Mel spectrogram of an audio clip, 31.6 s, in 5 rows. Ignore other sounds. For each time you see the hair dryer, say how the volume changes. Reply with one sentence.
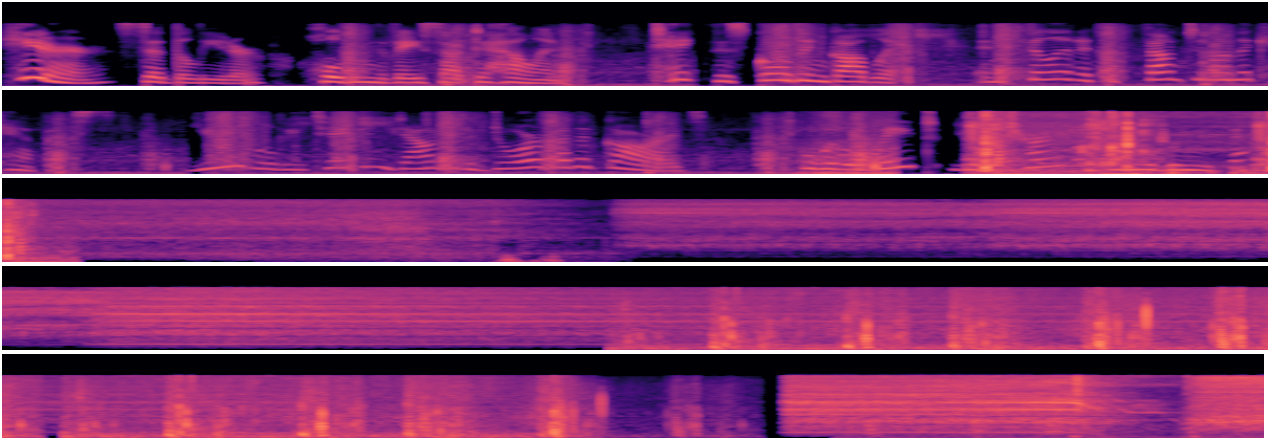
The hair dryer can be heard from 11.2 to 26.9 s, getting louder then quieter; and briefly from 29.2 to 31.5 s.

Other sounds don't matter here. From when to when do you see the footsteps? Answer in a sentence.
The footsteps can be heard from 1.6 to 13.1 s and from 22.0 to 31.5 s.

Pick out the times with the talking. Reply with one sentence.
You can hear the talking from 0.0 to 12.6 s.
